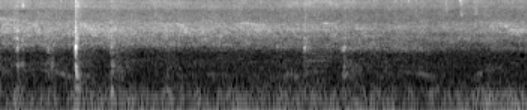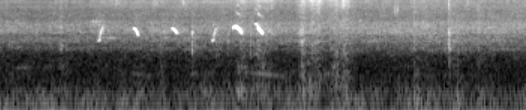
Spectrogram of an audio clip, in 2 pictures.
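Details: Mother hen standing over four feeding chicks in a backyard flock outdoors; mostly low hum and faint taps, then a burst of quick high descending peeps near the middle.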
